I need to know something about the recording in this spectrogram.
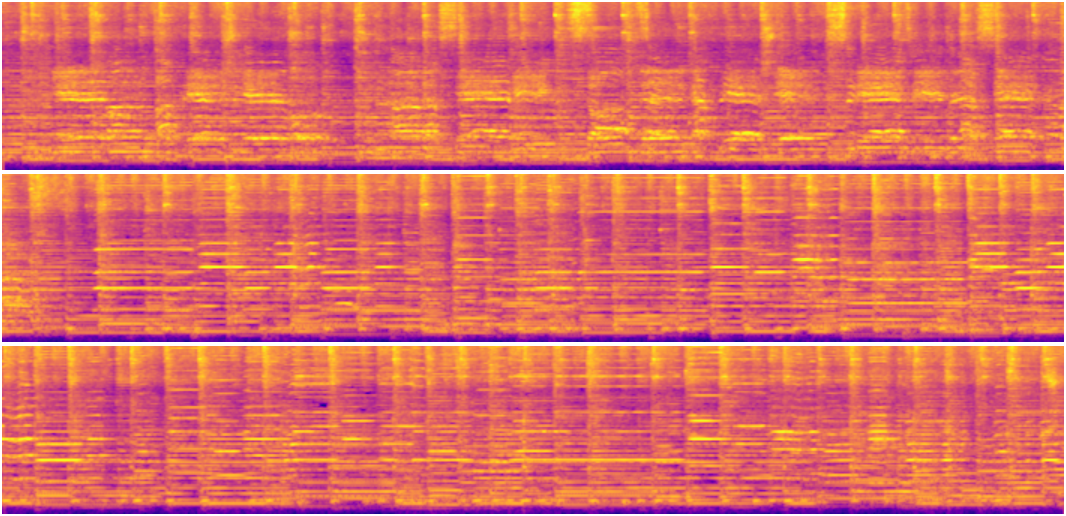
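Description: Steel-string acoustic guitar played live in an instrumental passage, strummed chords. For roughly the first ten seconds a wavering melody line rides over the guitar, after which the guitar's held notes and chords carry on alone.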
